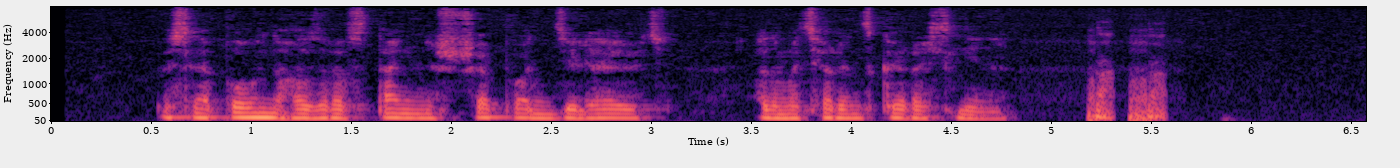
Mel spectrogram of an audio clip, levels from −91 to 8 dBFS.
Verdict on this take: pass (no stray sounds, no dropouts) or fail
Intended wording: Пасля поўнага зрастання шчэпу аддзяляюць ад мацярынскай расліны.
fail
